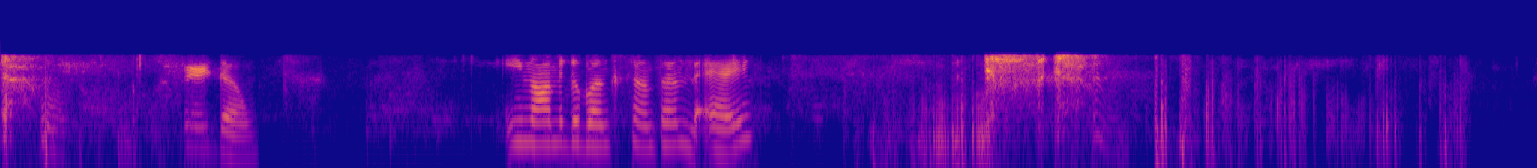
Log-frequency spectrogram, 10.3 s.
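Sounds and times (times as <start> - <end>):
person coughing after choking during a phone call: 0.0 - 0.6, 6.6 - 7.5
speech: 1.3 - 1.8, 3.4 - 5.1
breaths: 1.8 - 2.3.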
